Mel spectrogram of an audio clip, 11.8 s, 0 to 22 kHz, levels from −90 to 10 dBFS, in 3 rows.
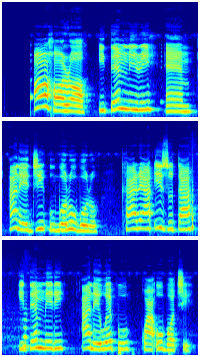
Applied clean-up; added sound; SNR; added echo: none; Buzz; 11 dB; none.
